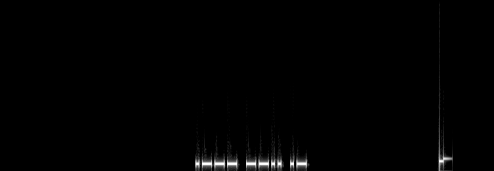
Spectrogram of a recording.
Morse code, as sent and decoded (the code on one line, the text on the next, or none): .--- --.. .-
JZA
